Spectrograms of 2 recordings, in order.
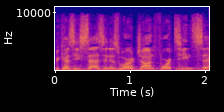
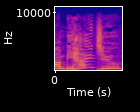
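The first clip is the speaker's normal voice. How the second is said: put-on tiny, small, high voice of a little girl; 8 semitones higher than usual. Retelling how a small child played hide-and-seek: imitating a child's small voice. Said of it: "all I hear is a small voice".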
